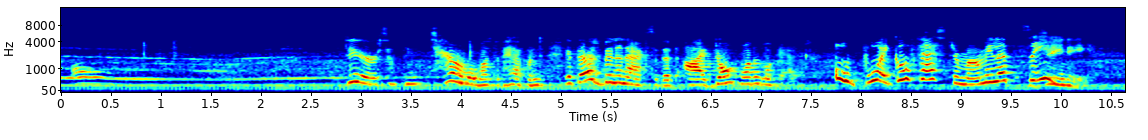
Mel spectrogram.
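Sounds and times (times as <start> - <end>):
police car siren wailing: 0.0 - 8.7
speech: 2.8 - 10.4.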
